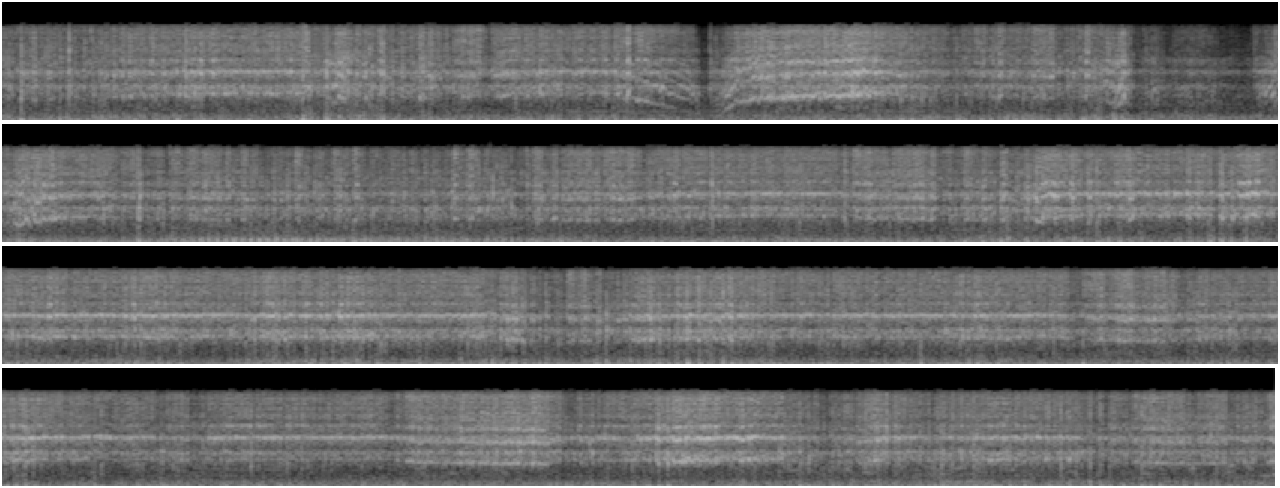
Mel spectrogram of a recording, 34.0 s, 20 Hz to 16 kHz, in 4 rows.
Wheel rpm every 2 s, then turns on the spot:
220, 220, 150, 170, 130, 210, 210, 220, 230, 230, 230, 230, 220, 230, 220, 220, 220.
none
